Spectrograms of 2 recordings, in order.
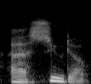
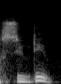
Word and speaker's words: sudo: Well, on Linux, the equivalent is this command, sudo or sudo, depending on how you want to pronounce it.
